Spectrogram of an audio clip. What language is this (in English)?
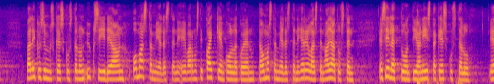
Finnish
